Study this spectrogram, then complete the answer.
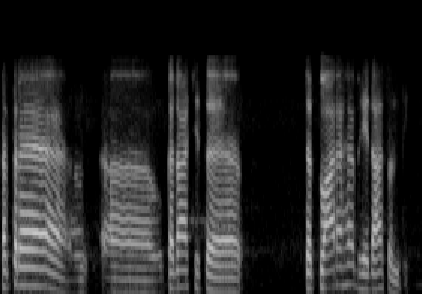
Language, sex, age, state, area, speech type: Sanskrit, male, 30-45, Rajasthan, urban, conversation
